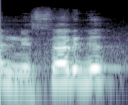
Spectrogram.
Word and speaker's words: निसर्ग: तो इसको कैसे प्रोनाउंस किया जाएगा? निसर्ग, ये हम कह सकते हैं बांग्ला शब्द है। और ख़ास तौर पर अगर हम संस्कृत की बात करें तो संस्कृत का भी शब्द है निसर्ग।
